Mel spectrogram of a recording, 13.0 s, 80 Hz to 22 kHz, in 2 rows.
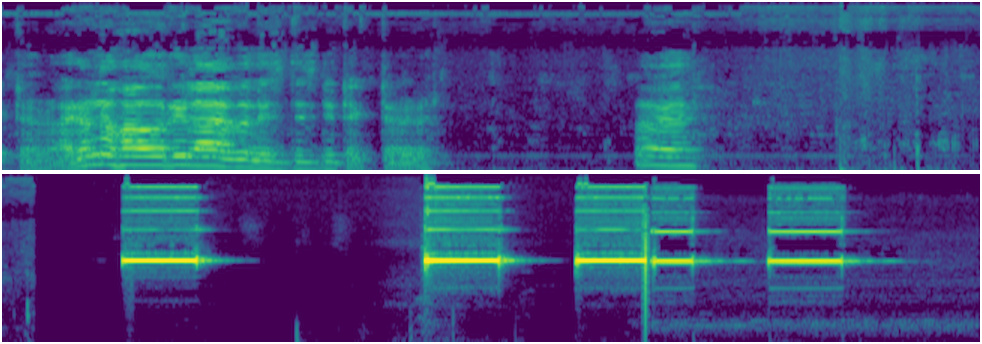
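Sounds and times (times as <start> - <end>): smoke alarm beeps: 7.4 - 8.2, 9.4 - 12.5.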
